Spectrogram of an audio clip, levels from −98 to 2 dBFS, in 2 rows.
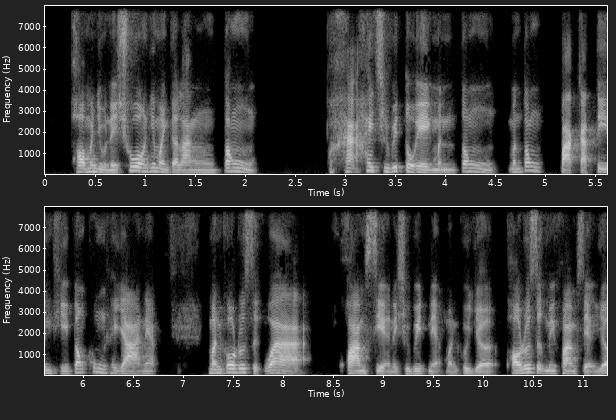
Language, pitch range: Thai, 115-165 Hz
